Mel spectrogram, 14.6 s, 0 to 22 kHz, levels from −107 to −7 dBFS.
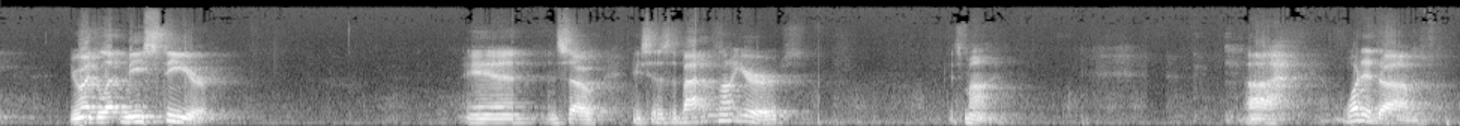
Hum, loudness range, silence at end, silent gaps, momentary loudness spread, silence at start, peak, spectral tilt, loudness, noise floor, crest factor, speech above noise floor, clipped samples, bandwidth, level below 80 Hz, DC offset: none; 11 LU; 0.1 s; none; 19 LU; 0 s; 0 dBFS; -4 dB/octave; -14 LUFS; -48 dBFS; 16 dB; 35 dB; under 0.1%; 17 kHz; -58 dBFS; under 0.1%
